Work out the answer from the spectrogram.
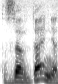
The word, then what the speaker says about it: завдання: Наголос падає на другий склад.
